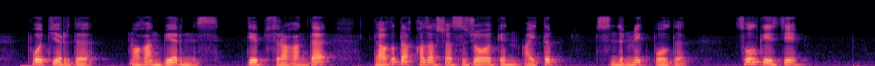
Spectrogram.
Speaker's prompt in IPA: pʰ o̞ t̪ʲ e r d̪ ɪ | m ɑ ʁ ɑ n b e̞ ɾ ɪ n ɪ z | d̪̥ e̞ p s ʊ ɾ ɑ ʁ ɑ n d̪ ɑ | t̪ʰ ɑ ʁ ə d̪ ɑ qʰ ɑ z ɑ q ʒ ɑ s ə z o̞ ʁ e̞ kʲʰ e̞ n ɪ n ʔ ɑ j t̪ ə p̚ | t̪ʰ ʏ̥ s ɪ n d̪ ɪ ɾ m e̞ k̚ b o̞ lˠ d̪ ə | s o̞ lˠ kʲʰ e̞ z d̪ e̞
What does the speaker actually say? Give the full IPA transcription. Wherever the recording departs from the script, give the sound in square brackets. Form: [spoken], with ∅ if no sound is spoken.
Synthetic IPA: pʰ o̞ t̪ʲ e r d̪ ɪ | m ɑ ʁ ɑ n b e̞ ɾ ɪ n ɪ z | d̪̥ e̞ p s ʊ ɾ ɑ ʁ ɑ n d̪ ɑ | t̪ʰ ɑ ʁ ə d̪ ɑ qʰ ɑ z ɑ q [ʃ] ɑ s ə [ʒ] o̞ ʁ e̞ [kʲ] e̞ n ɪ n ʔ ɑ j t̪ ə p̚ | t̪ʰ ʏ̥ s ɪ n d̪ ɪ ɾ m e̞ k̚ b o̞ lˠ d̪ ə | s o̞ lˠ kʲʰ e̞ z d̪ e̞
